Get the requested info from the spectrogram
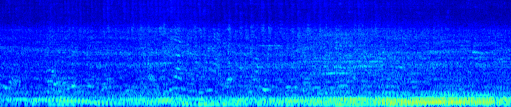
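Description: A low, steady rumble that grows louder toward the end, with faint voices in the background.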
